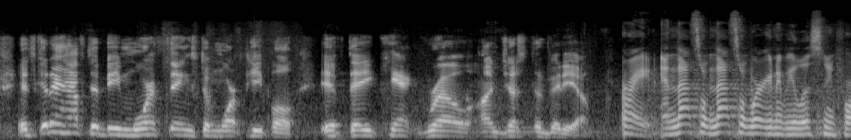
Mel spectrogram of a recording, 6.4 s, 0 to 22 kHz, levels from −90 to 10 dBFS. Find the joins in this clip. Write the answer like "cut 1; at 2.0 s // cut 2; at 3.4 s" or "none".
cut 1; at 4.6 s // cut 2; at 5.3 s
